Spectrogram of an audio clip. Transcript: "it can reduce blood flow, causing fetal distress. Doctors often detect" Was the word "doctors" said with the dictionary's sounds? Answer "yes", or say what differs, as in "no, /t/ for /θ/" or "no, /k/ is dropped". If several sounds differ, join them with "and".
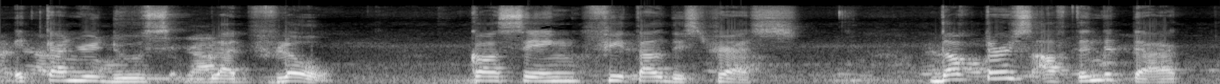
no, /s/ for /z/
